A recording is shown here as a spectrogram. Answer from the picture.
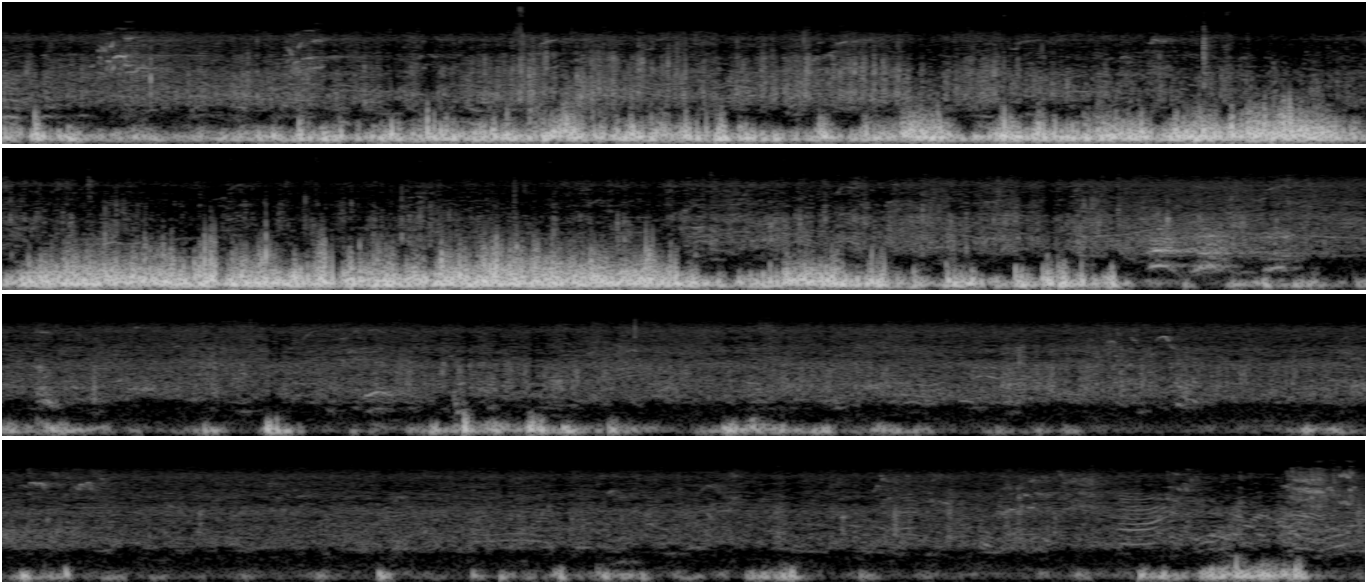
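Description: Wind buffeting the phone microphone: a loud low rumble for about the first twelve seconds, then weaker gusts, with voices and a dog barking in the background.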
